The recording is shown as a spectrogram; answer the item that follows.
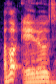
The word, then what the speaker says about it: Ado: Because I thought Ado's name was just pronounced like the word ado, because that's an actual word, like much ado about nothing, like ado. But it's actually Ado. It's pronounced the vowel is actually pronounced the exact opposite.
